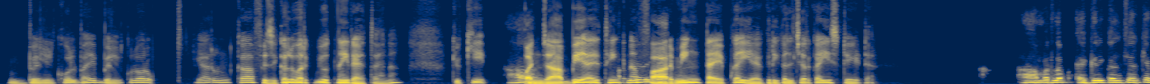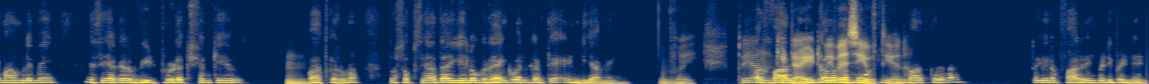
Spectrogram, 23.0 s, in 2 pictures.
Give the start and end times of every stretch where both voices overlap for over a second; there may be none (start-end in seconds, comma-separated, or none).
19.1-20.7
